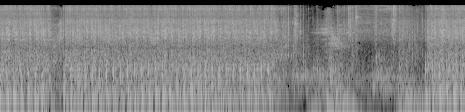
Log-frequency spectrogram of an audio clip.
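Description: A rapid-fire energy gun fires in fast, steady bursts.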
